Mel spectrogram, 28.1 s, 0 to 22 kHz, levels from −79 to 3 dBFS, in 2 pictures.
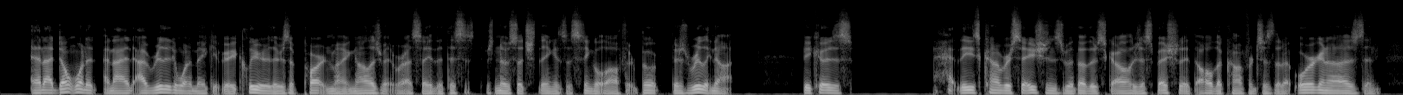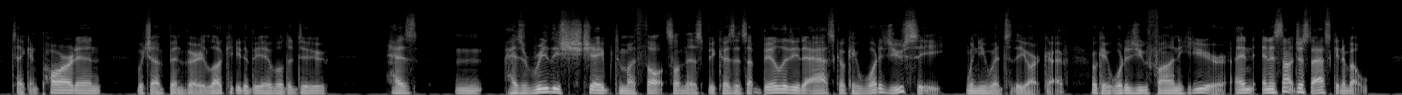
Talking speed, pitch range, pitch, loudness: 225 wpm, 90-110 Hz, 100 Hz, -28 LUFS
